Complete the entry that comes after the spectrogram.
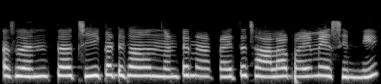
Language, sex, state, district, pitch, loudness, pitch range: Telugu, female, Andhra Pradesh, Guntur, 385 Hz, -10 LUFS, 370-405 Hz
